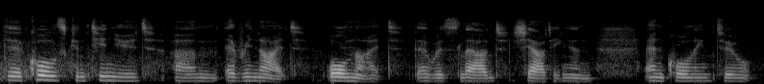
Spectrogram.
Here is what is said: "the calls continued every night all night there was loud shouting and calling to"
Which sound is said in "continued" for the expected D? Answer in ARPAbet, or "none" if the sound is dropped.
D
